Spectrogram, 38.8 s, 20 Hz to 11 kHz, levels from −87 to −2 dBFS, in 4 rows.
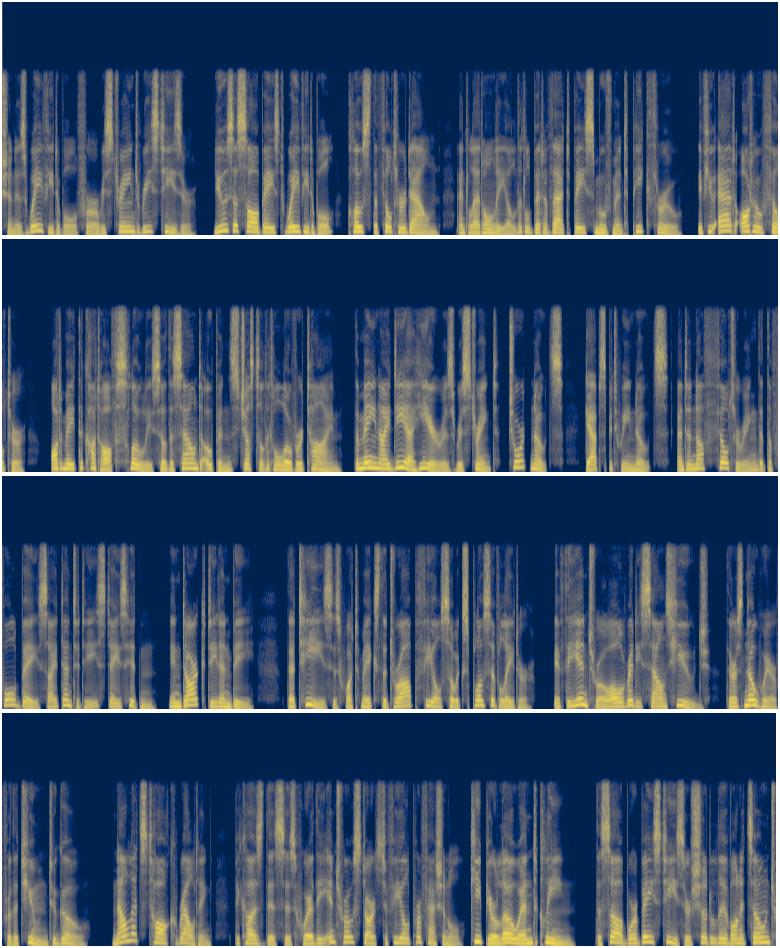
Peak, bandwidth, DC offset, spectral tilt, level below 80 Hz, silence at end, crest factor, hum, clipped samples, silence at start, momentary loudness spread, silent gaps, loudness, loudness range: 0 dBFS; 8.2 kHz; under 0.1%; -5.5 dB/octave; -56 dBFS; 0 s; 16 dB; none; under 0.1%; 0 s; 9 LU; none; -16 LUFS; 4 LU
